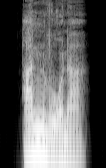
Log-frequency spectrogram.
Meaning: resident
- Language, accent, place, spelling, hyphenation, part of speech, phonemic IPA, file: German, Germany, Berlin, Anwohner, An‧woh‧ner, noun, /ˈanˌvoːnɐ/, De-Anwohner.ogg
